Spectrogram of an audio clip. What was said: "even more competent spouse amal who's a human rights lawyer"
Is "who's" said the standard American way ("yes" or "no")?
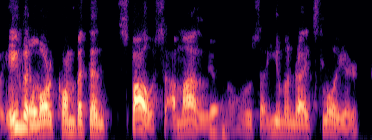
no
